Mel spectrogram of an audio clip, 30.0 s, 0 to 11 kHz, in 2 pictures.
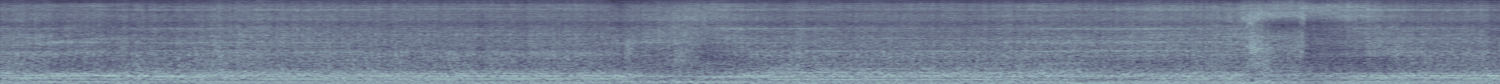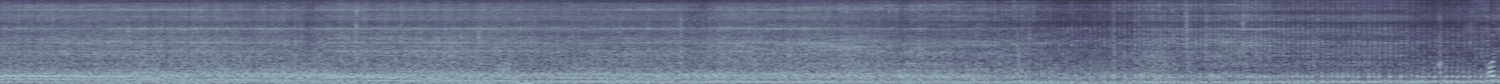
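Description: Honda Big Red ATC 200 three-wheeler's single-cylinder four-stroke engine running under way, its pitch rising and falling with the throttle, with a brief drop about halfway through. The engine is running on vegetable oil in place of motor oil.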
